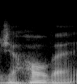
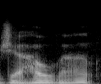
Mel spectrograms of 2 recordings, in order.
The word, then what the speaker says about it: Jehovah: This changed in the descendant languages into various stronger consonants, including in English the sound J, or the word of juice, and thus English pronunciations of the older form Jehovah has this J sound.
